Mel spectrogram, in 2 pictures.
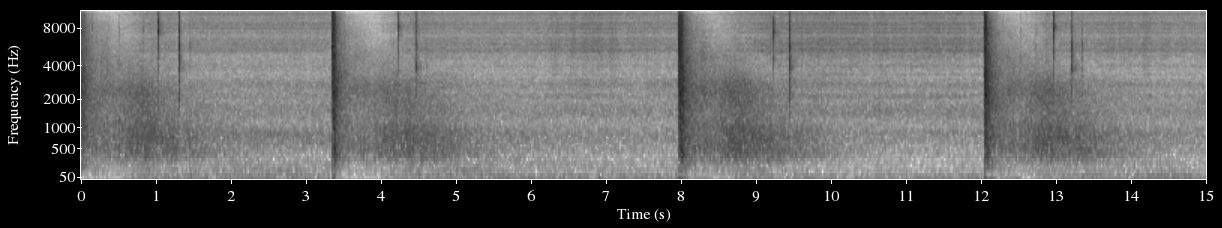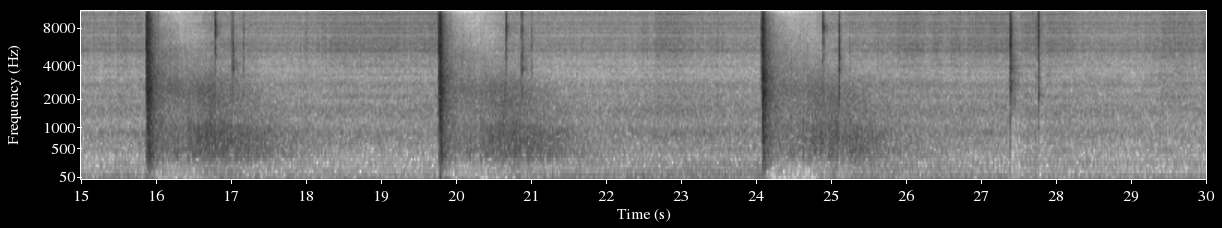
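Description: Nagant M1895 revolver firing 7.62×38mmR Nagant rounds: seven shots, one every four seconds or so, each followed by a rolling echo, emptying its seven-round cylinder. Two small clicks come near the end.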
